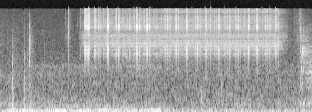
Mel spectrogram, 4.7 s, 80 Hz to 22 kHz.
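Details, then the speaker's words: 1970s Rivarossi O-gauge Rogers 4-6-0 locomotive, motor removed and run on test transformer, wheels hard to turn: coarse buzzing whir over uneven hum; sounds horrible, owner oils it and thinks it needs running in. "that's that sounds horrible let's throw a little Earl in that"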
